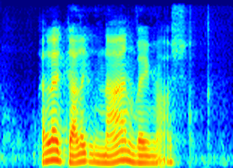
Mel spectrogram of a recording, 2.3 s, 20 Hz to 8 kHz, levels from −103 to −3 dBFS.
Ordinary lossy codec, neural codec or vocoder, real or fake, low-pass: none; codec, 16 kHz, 1 kbps, FunCodec, trained on Chinese and English, 50 frames a second; fake; 7.2 kHz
